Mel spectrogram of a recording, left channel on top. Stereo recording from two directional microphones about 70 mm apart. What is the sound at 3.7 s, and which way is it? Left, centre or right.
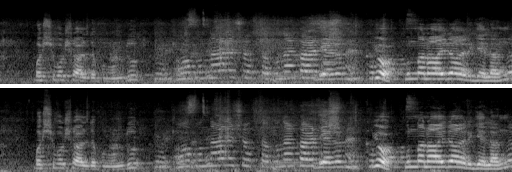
Speech, left.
